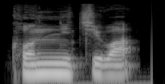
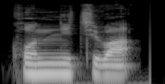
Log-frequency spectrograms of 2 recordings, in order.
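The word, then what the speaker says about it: こんにちは: would say konnichiwa konnichiwa make sure to clearly pronounce the um sound in the middle if you already know hiragana notice that we pronounce the ha character as wa at the end of konnichiwa how would you say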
